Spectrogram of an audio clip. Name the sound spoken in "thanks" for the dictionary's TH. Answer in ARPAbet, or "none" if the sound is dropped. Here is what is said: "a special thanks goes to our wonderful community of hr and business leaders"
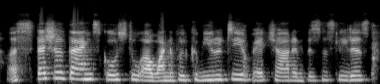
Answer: T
